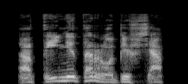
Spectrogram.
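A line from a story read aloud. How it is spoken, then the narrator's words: Growled. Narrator (Russian): прорычал Вернон Дурсль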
